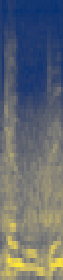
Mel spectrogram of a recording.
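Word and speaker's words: Kanouté: cette saison pour le jeune attaquant canouté puisque c'est ainsi qu'il faut prononcer son nom leur pression récupération de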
